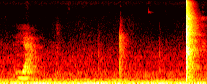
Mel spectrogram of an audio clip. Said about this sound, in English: Okay, I'll clap.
